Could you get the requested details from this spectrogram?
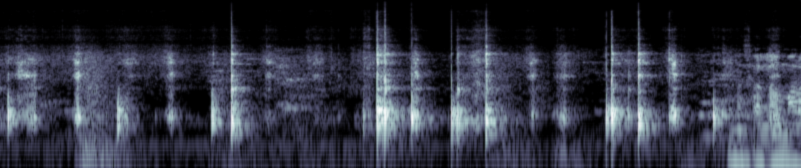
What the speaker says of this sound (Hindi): और इसको अच्छी तरह मिक्स कर लें।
